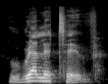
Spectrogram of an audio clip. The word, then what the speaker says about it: relative: here on the screen the emphasis on the first syllable of this three syllable words a relative non-competitive native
